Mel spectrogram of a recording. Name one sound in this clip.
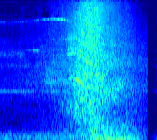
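A jet roars loudly as it climbs away with its afterburner.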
